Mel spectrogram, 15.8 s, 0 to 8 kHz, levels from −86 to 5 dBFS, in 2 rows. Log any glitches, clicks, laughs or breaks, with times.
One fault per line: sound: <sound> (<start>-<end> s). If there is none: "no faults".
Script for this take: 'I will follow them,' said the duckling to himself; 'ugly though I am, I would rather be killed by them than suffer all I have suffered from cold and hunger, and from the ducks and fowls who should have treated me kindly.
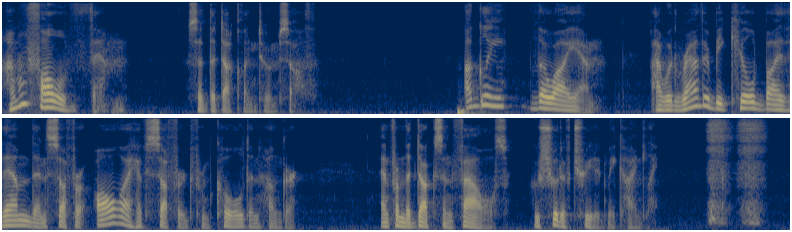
sound: sniff (14.9-15.6 s)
